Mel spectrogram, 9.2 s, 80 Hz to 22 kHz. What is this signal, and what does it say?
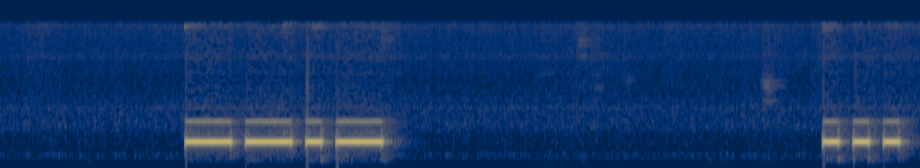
Morse code, heard as a keyed tone, about 8 wpm, 650 Hz. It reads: Q S
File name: jh8cbh / 2025cw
